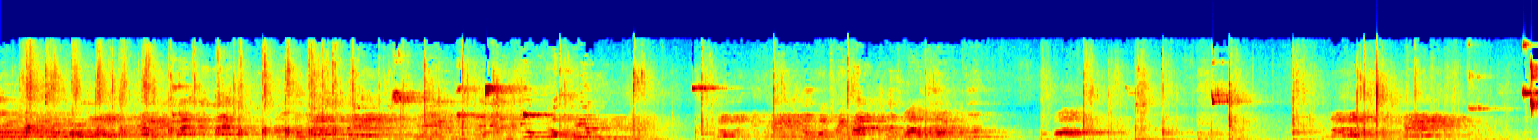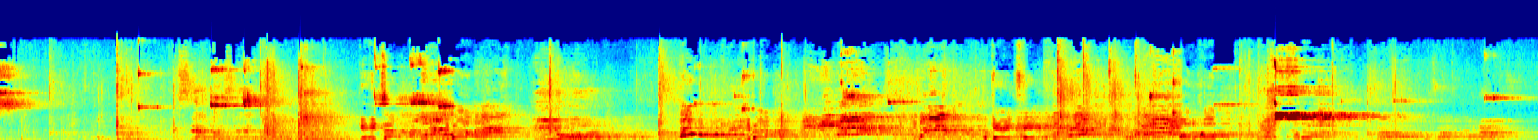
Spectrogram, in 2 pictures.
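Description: Basketball bouncing on a hardwood gym floor during play, with players' and spectators' voices and shouts echoing through the gym.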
